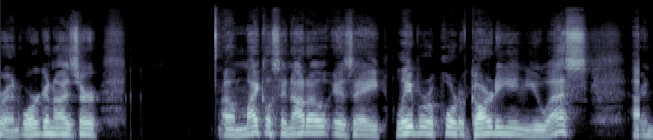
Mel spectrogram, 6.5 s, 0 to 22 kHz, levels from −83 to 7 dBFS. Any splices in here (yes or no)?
yes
